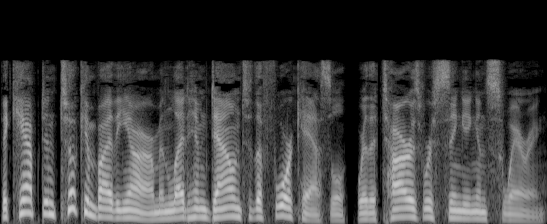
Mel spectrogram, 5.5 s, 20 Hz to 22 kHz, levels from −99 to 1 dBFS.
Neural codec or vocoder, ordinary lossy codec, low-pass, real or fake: none; MP3, 48 kbps; 7.2 kHz; real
